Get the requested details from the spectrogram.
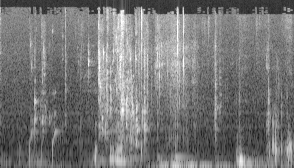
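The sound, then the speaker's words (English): Water is poured, with splashing, gurgling bursts over a few seconds and a final glug near the end, no voices present. “More water.”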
